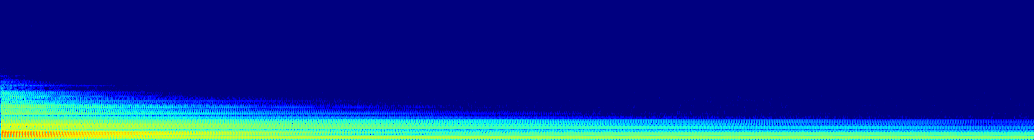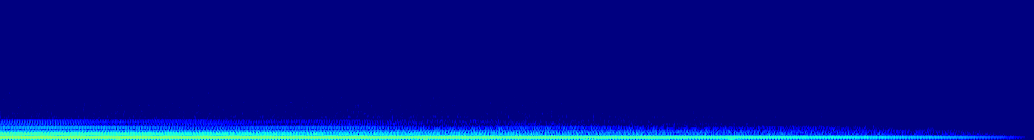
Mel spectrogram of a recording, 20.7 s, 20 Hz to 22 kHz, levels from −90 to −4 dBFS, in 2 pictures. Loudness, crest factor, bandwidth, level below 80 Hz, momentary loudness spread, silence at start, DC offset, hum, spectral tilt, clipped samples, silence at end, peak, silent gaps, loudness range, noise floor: -37 LUFS; 24 dB; 2.2 kHz; -58 dBFS; 23 LU; 0 s; under 0.1%; none; -12 dB/octave; under 0.1%; 1.75 s; -14 dBFS; none; 20 LU; -76 dBFS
